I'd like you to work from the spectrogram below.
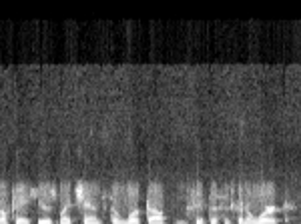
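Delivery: ordinary delivery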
